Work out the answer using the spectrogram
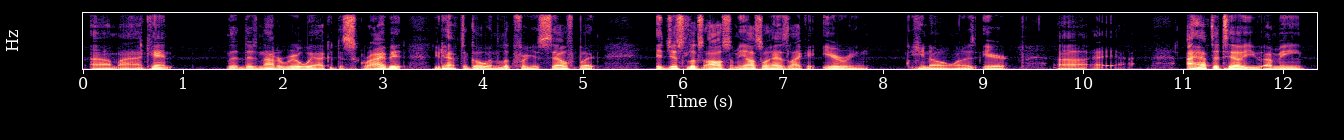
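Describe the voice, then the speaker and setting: A man hosting a casual vlog, talking excitedly in a rambling way and swearing freely. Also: a bass voice, no room sound. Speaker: host.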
